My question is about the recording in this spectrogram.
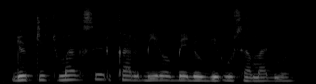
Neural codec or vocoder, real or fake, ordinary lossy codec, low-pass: none; real; none; none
